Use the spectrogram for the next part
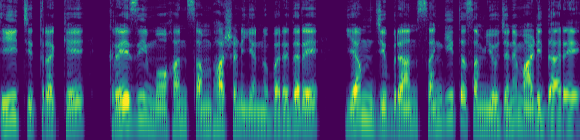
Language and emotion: Kannada, neutral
